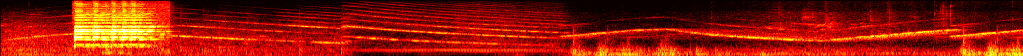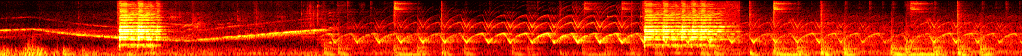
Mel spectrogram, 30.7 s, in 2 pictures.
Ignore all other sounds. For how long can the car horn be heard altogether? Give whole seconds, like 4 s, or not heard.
4 s.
